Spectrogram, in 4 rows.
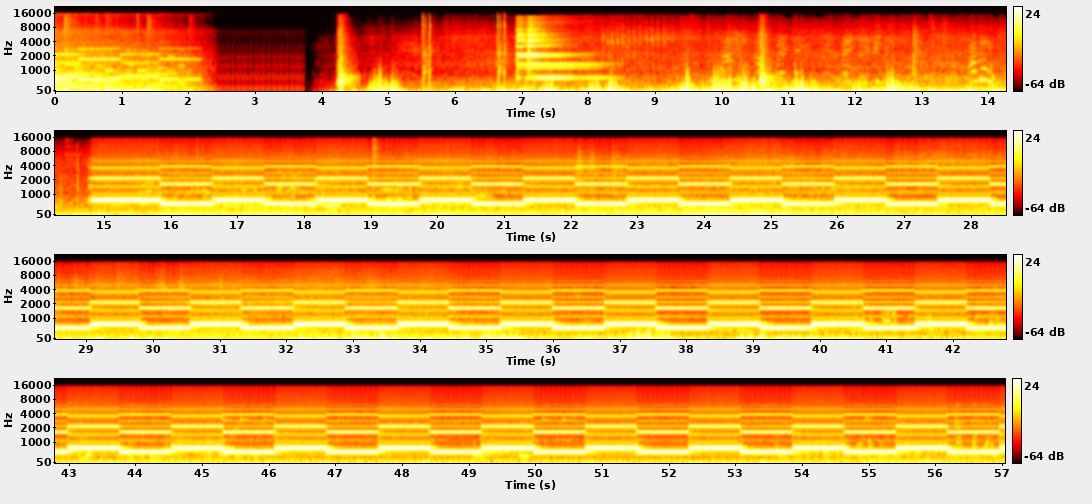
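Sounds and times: level crossing two-tone alarm: 0:00.0 - 0:02.4, 0:14.8 - 0:57.0.

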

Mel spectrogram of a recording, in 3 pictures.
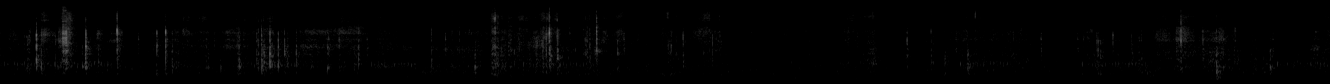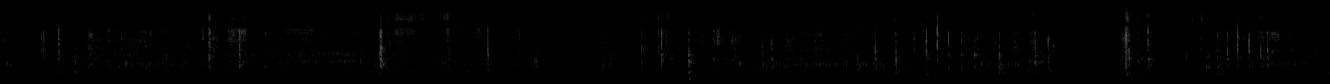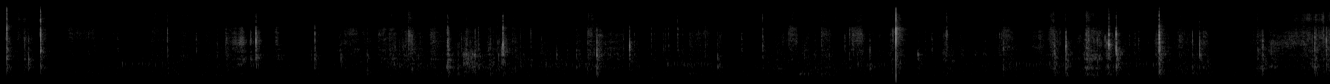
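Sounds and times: paper rustling and crackling: 0:00.0 - 0:39.9
paper fold clicks: 0:00.2 - 0:03.7, 0:28.1 - 0:39.9.

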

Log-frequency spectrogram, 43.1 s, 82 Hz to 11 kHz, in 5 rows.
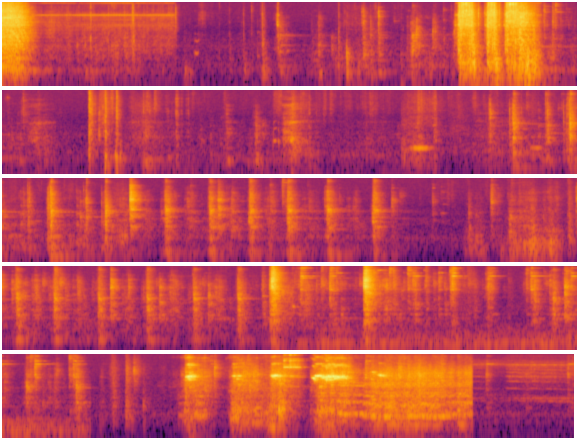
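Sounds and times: metal knocks and clanks: 0:26.0 - 0:35.8.

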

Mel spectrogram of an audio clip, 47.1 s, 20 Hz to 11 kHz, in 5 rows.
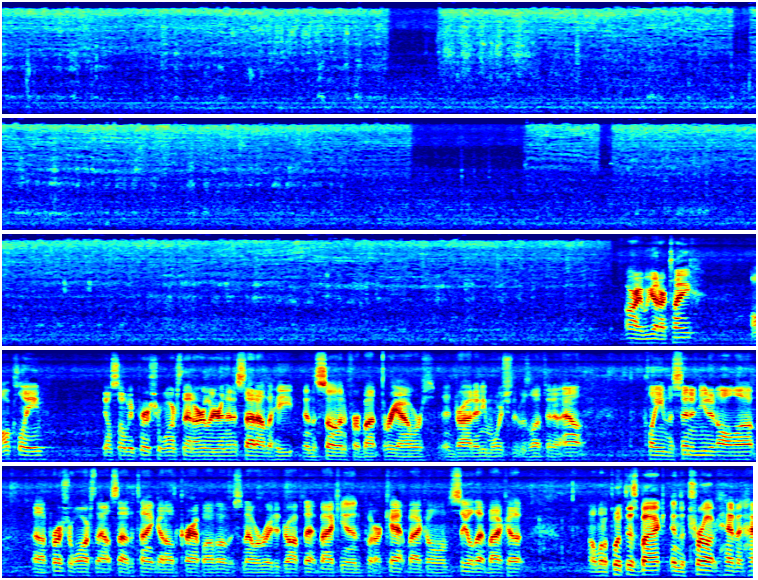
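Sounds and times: aerosol spray hissing: 0:00.0 - 0:14.6, 0:15.9 - 0:26.5.

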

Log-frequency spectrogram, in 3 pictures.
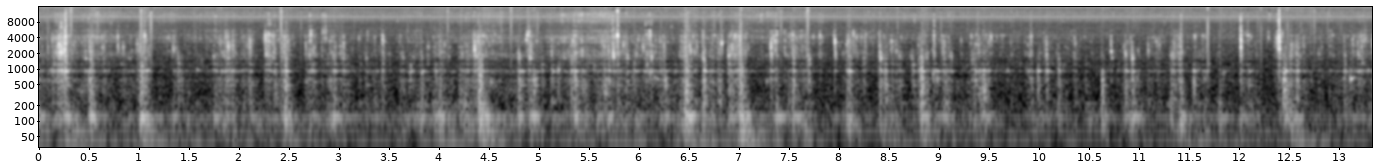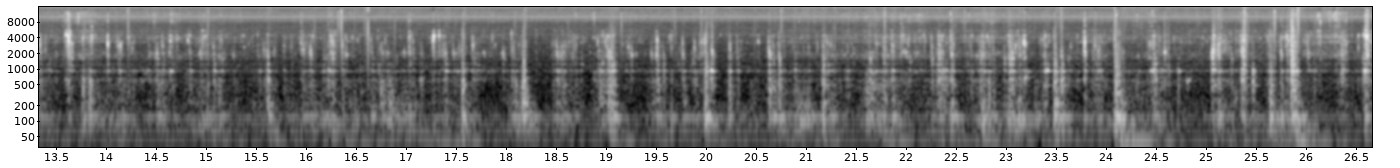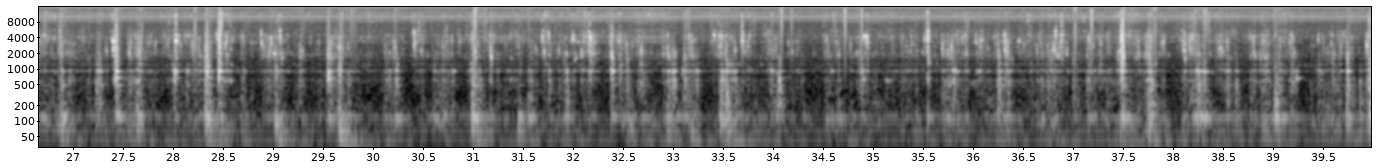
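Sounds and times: paddle splashing water: 0:00.0 - 0:39.9
water slapping plastic hull: 0:00.0 - 0:39.9.

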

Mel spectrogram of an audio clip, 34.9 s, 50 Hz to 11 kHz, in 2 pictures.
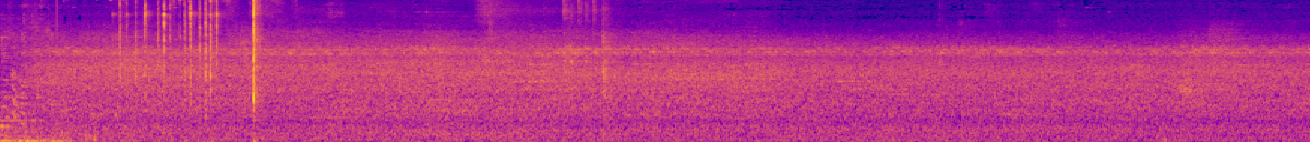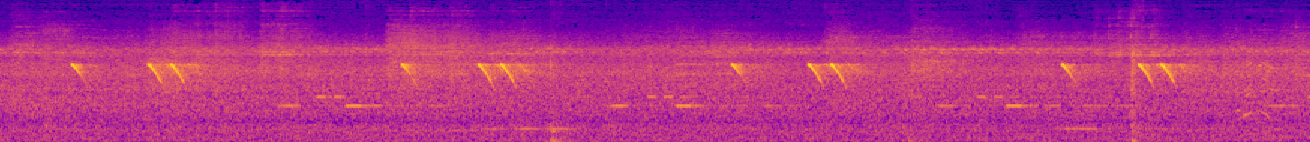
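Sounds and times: city traffic: 0:00.0 - 0:34.9.

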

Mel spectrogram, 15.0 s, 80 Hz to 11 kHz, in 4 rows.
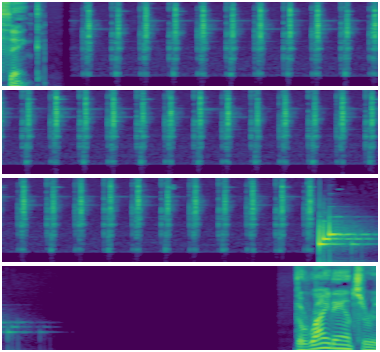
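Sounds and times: clock ticking: 0:00.8 - 0:10.7.

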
